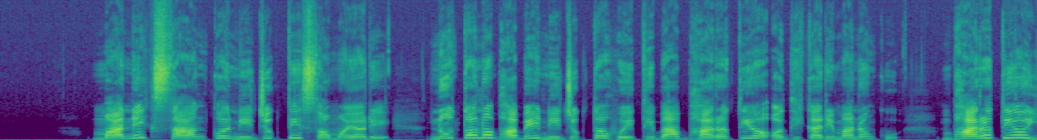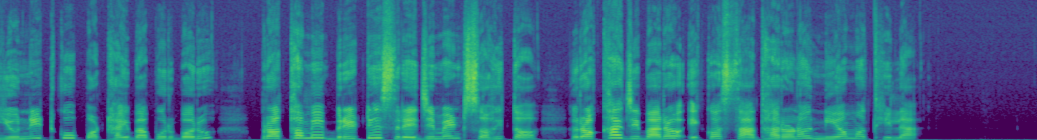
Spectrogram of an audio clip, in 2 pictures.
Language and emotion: Odia, neutral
